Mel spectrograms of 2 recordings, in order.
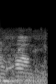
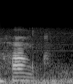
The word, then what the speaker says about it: honk: Don't honk. Honk. Huh? Don't honk. Don't honk. Honk sounds like a A. No, oh. Don't honk. Don't honk the horn. Don't honk. Honk. Honk. You have to round the O.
